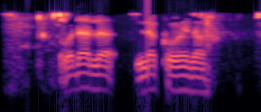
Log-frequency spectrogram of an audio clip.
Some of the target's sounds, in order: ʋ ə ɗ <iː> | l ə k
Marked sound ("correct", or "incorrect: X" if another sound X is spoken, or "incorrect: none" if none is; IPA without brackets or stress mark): incorrect: aː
